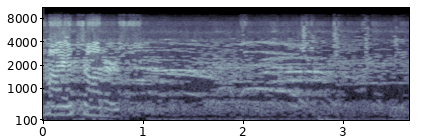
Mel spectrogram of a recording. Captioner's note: crowd cheers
